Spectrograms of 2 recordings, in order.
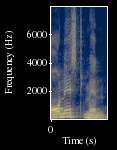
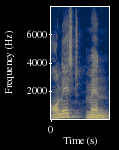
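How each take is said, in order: The two takes are said the same way.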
